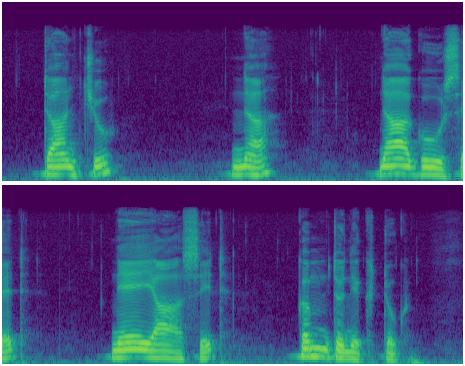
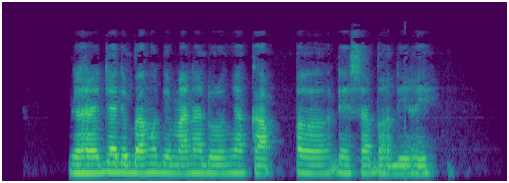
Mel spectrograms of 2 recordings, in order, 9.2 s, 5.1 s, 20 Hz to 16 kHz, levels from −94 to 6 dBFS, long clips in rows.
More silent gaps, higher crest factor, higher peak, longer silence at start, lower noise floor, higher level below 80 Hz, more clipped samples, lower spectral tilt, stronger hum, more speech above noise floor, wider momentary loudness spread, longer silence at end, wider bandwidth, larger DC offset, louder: neither; about the same, 18 dB vs 18 dB; about the same, 0 dBFS vs -2 dBFS; second, 0.4 s vs 0.7 s; second, -50 dBFS vs -76 dBFS; first, -42 dBFS vs -64 dBFS; neither; about the same, -6 dB/octave vs -6.5 dB/octave; neither; second, 34 dB vs 58 dB; first, 13 LU vs 7 LU; second, 0.4 s vs 0.75 s; first, 10.5 kHz vs 9.2 kHz; neither; about the same, -17 LUFS vs -19 LUFS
